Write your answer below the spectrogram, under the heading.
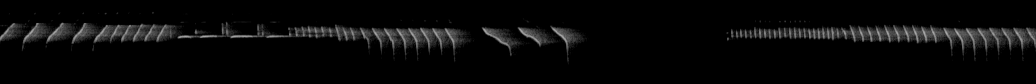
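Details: Canary training song: descending sweeping notes, a pure flat whistle, then a dense rattling trill and a few loud sweeps, a pause of over a second, and a fast high trill resuming.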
